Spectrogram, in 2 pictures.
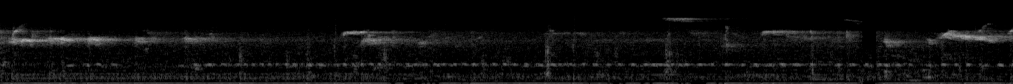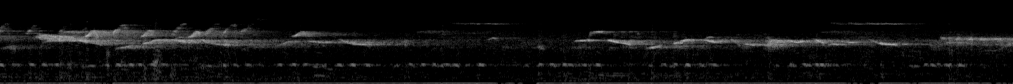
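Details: A young monkey brother calls for help with piercing, warbling wails that grow more intense in the second half, over a steady, fast ticking sound throughout.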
